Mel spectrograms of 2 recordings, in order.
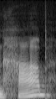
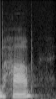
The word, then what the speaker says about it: Haab: There was some additional testimony from Colton Hobb, I think is how you pronounce it. Colton Habe, Hobb, H-A-A-B.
